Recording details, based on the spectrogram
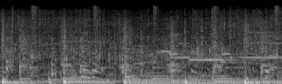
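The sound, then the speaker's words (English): Water splashes and rushes steadily as Mowgli washes off beneath a waterfall with colorful birds nearby, a continuous wash of noise with regular low thumps and a tonal musical bed running underneath throughout. “He washes off in a waterfall while colorful birds sit nearby.”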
